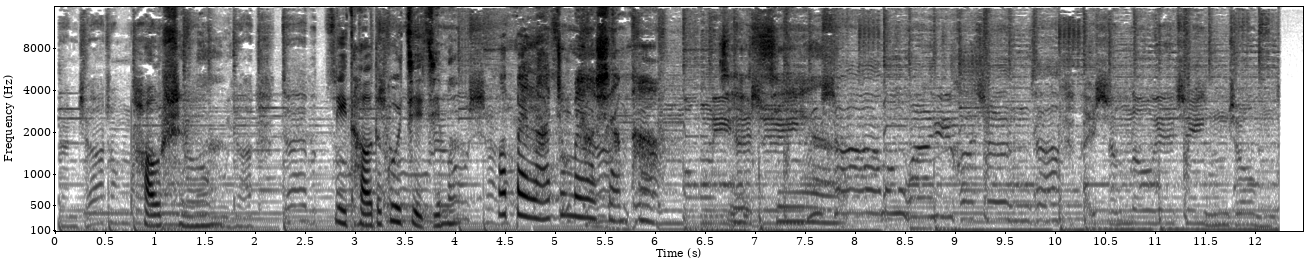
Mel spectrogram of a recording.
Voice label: 御姐和萝莉

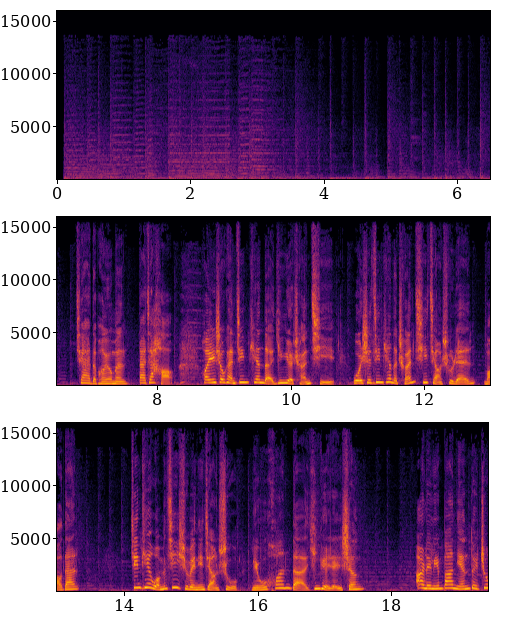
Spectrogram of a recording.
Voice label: 节目主持

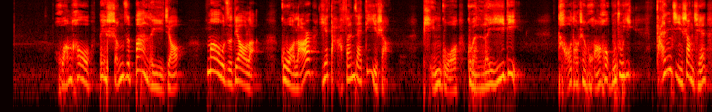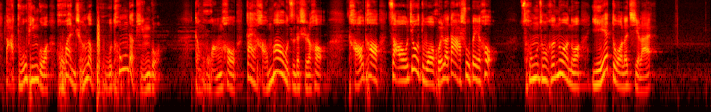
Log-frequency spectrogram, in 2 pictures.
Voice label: 有声读物

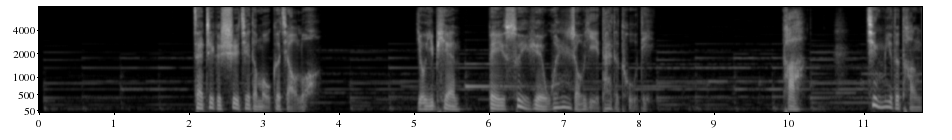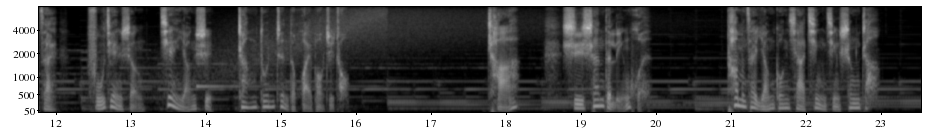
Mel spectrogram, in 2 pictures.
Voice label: 纪录片 茶

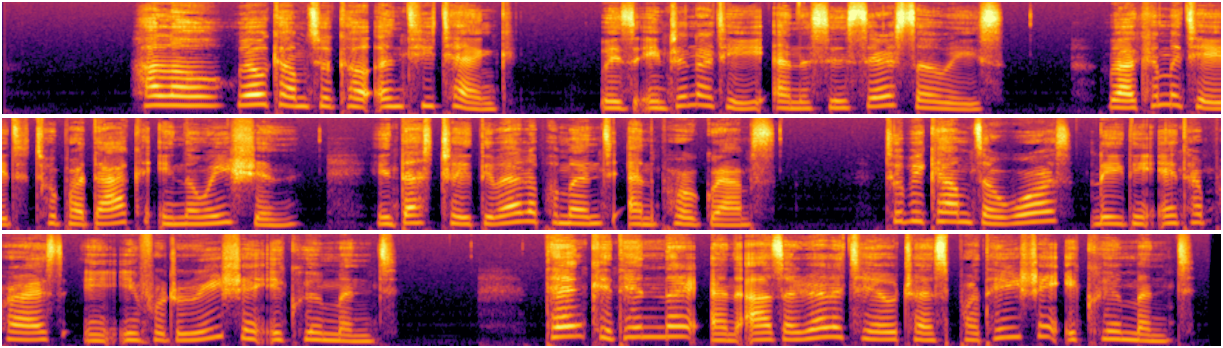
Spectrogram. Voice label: 彩铃英语

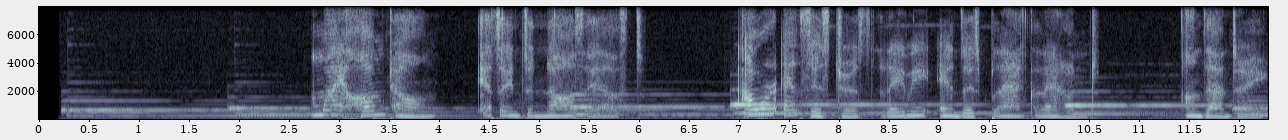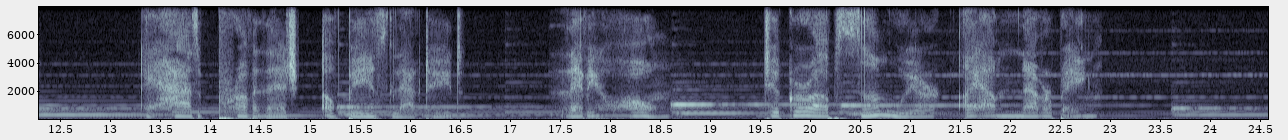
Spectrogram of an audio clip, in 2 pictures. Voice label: 明媚 英语 童声 女童 独白

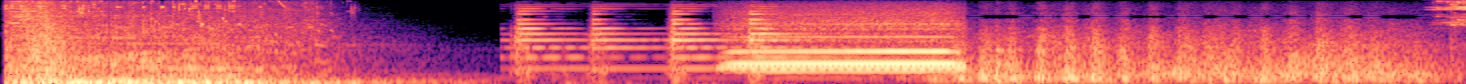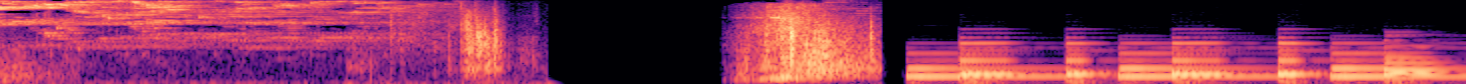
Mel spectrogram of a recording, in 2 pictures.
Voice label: 新闻大求真系列男童; 湖南卫视

